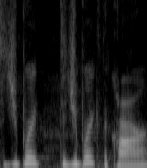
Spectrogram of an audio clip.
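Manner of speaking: put-on exasperated voice. Retelling her husband's reaction after a car mishap, retelling an eye-rolling question. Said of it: "he just rolls his eyes".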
